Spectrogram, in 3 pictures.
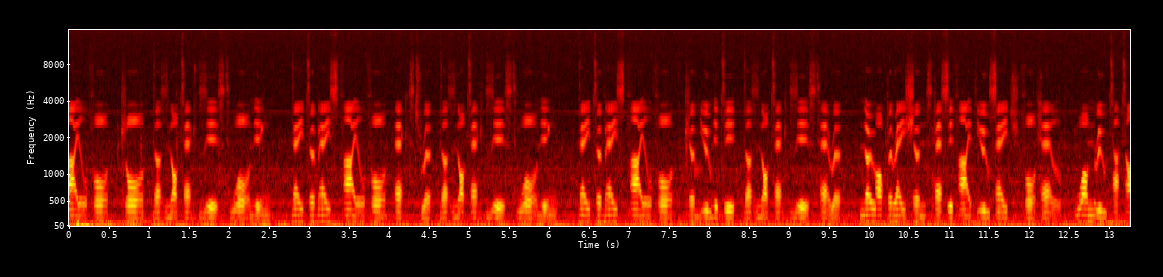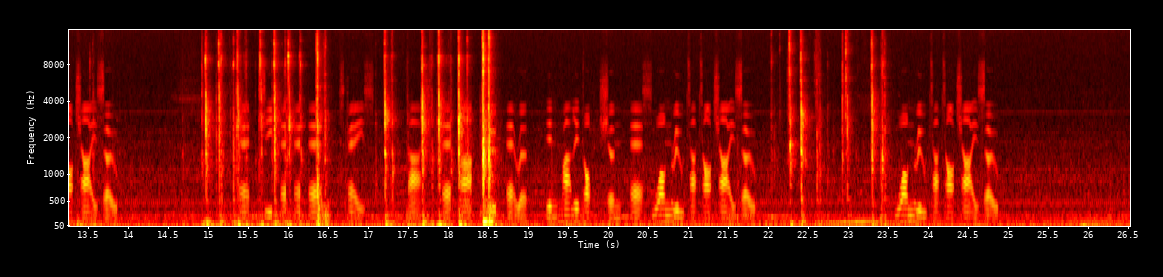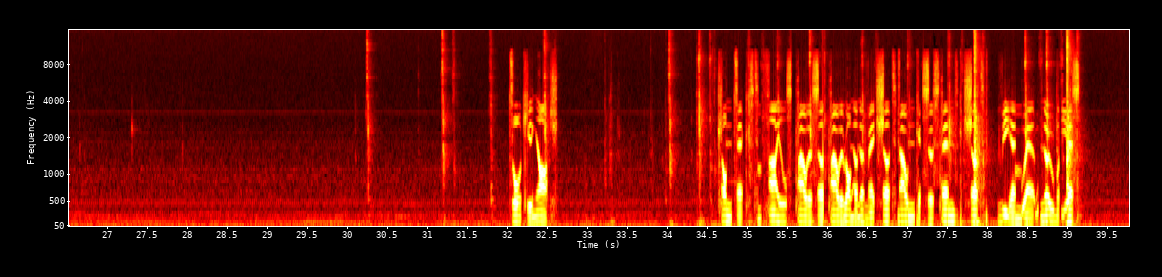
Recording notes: The episode ends up abruptly after virtual recorder crashes.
